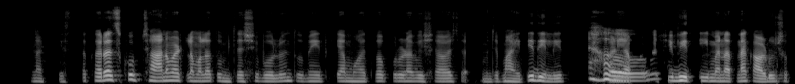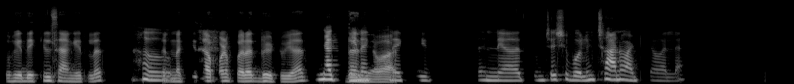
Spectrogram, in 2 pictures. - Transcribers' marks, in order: laughing while speaking: "हो"; laughing while speaking: "हो, नक्की, नक्की, नक्कीच. धन्यवाद तुमच्याशी बोलून छान वाटलं मला"
- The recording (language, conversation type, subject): Marathi, podcast, मनातली भीती ओलांडून नवा परिचय कसा उभा केला?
